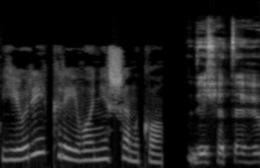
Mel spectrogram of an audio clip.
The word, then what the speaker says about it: Krivonishenko: Conseguiu a pronúncia do nome do cara, o outro Yuri? Krivonishenko. Yuri Krivonishenko. Yuri Krivonishenko.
